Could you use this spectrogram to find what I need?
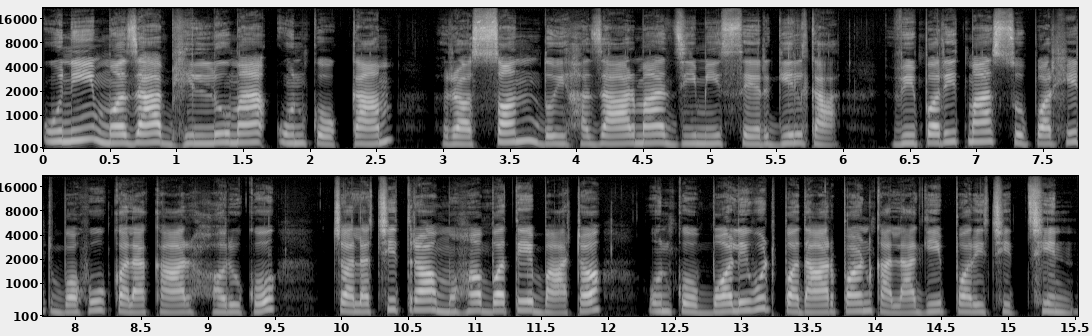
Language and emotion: Nepali, neutral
